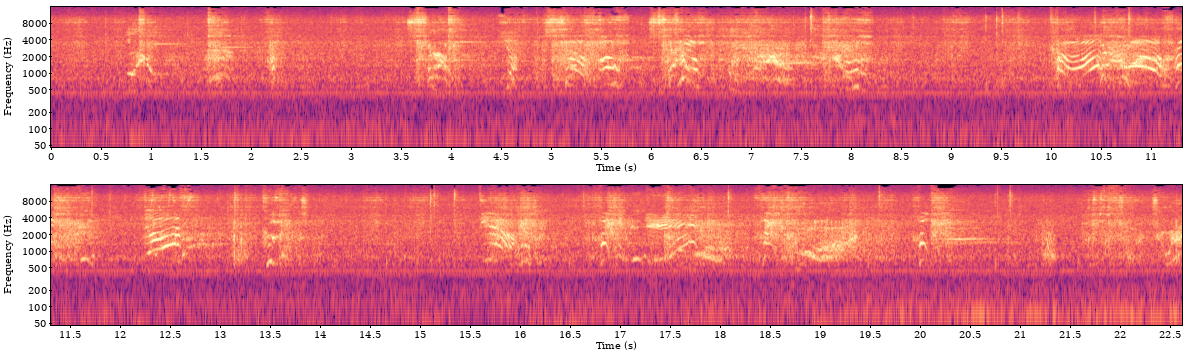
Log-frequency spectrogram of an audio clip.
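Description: Swords clash and slash in quick strikes.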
